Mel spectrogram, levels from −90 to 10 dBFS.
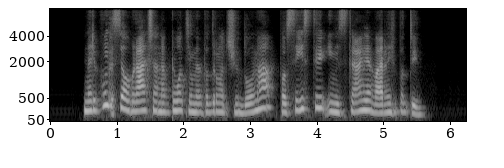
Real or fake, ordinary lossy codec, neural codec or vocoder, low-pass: fake; none; codec, 16 kHz, 0.5 kbps, FreqCodec, larger model; none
